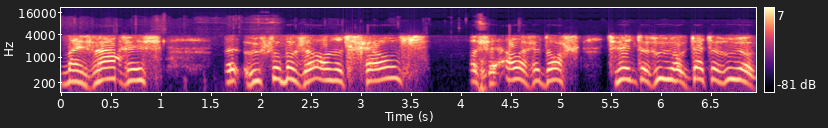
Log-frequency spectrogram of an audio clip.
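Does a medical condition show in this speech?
Yes: tongue cancer; began while already a regular caller; hard to understand, host translates for listeners and asks him to speak clearly.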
